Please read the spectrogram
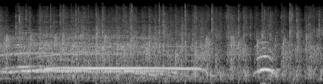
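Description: An audience at a live show applauds a participant at the end of a section in a dense, steady wash of clapping, with whoops and a sustained cheer rising over it before the noise thins out toward the end.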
